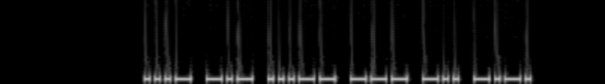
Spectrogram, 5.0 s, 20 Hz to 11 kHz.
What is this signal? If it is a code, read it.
Morse code, heard as a keyed tone, about 28 wpm, 700 Hz. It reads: VK3ODC
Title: DXCC-100 Call Signs - 6 Characters - 28wpm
